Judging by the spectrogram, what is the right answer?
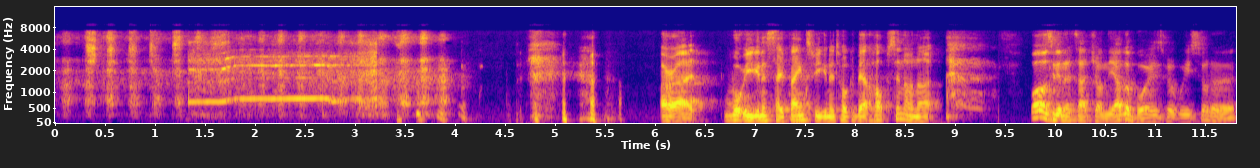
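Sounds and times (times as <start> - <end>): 
steam train chuffing and hissing steam: 0.0 - 1.7
laughter: 0.6 - 5.7
speech: 6.8 - 9.0, 9.8 - 11.8.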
